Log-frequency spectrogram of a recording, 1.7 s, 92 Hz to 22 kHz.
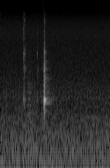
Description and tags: turning lightswitch
plastic lightswitch changes from 0 position to 1 position.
